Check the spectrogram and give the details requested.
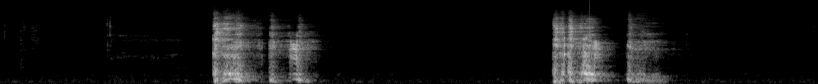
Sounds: Throat clearing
